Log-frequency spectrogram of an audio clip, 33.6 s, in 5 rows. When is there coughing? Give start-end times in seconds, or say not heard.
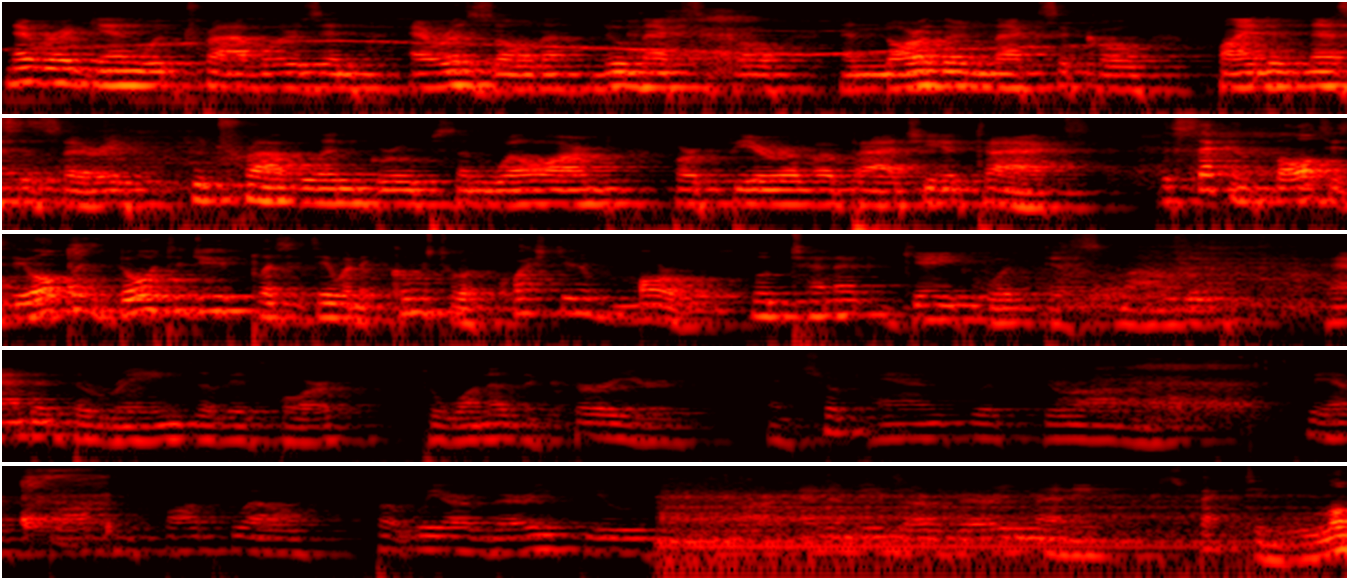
3.1-3.8, 12.2-13.9, 25.4-27.4.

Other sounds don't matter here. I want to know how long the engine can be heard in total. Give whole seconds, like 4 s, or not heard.
3 s.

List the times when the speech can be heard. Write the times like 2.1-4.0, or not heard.
0.0-33.5.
